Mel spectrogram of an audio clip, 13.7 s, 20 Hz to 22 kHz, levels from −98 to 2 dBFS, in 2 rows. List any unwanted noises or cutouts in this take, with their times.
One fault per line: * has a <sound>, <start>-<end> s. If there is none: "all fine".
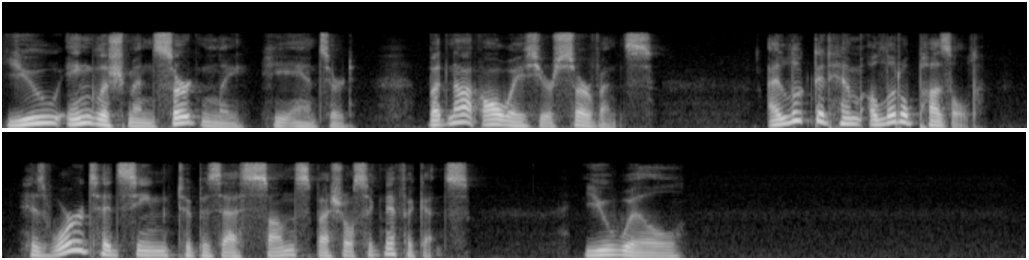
all fine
